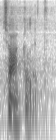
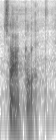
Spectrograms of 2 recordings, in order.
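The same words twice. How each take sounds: Both takes have the same delivery.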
